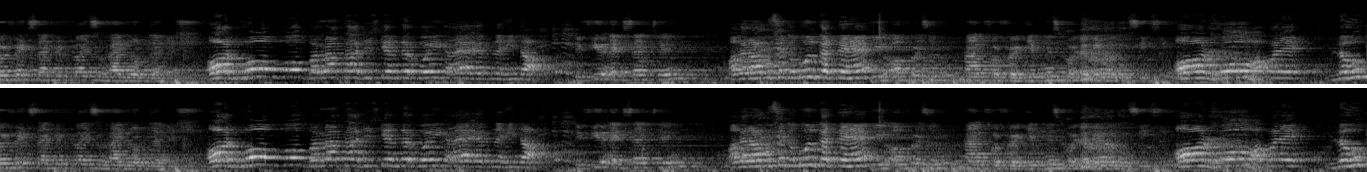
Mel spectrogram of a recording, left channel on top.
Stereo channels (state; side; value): normal; both; correlation 0.41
